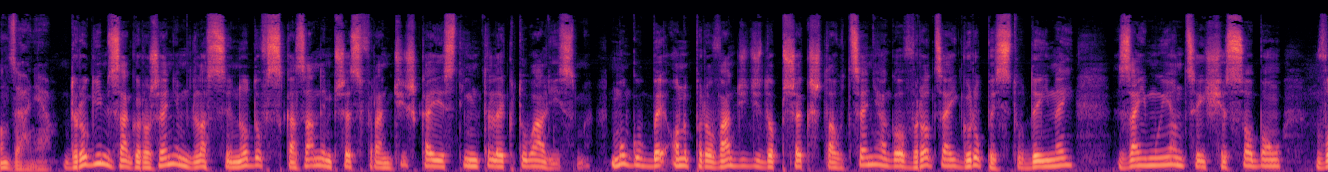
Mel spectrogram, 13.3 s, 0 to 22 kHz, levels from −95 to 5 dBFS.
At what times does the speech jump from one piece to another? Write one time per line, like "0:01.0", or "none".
none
